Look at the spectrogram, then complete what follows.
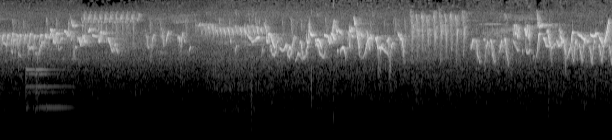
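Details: Leaf warbler lure recording for drawing in wild birds: nonstop high, scratchy twittering with rapid trills and quick downward-sliding chirps, loud and busy throughout.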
